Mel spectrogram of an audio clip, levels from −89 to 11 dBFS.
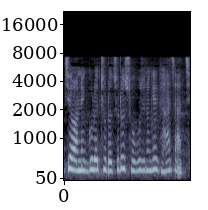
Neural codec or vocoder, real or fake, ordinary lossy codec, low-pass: none; real; MP3, 48 kbps; 7.2 kHz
